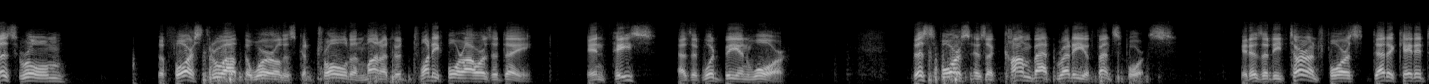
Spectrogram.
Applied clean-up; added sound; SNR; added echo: neural mask model RNNoise.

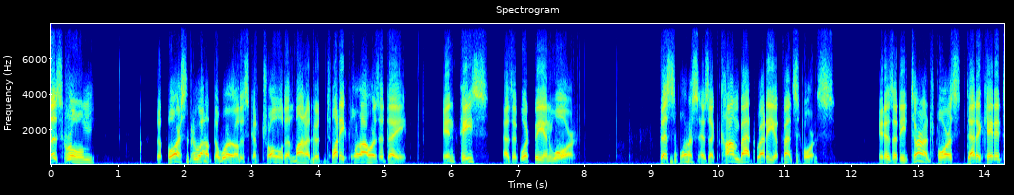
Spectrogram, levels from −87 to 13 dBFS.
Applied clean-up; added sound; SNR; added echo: neural diffusion model UNIVERSE++.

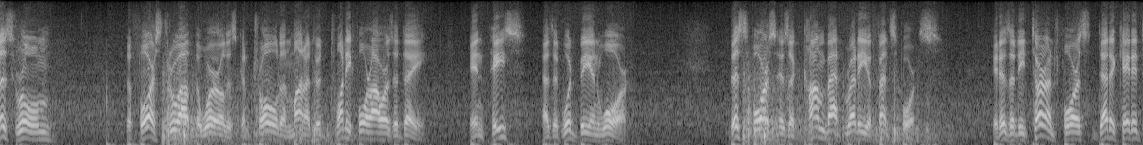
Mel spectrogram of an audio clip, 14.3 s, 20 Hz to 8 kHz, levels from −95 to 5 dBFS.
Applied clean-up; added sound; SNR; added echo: none; Thunder; 14 dB; none.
